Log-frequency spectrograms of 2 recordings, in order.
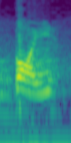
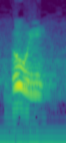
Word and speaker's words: buoy: And it's this combination of factors that will, I'll pronounce it the British way if it's okay with you, that will buoy profitable growth, buoy profitable growth.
